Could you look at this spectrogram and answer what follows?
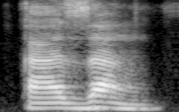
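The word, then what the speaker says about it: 火山: Nah, ini adalah gunung berapi, gunung volcano Kazang. Nah, ini kanj kalian sudah sama-sama tahu kanji api barusan kita pelajarin ka dibacanya sama belakangnya yama sebenarnya kan gunung. Nah, jadinya kazang artinya gunung berapi.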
